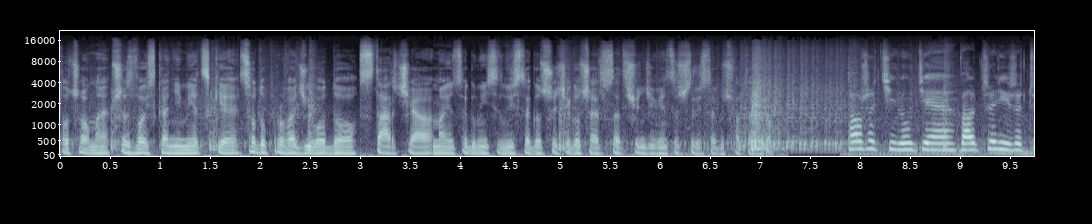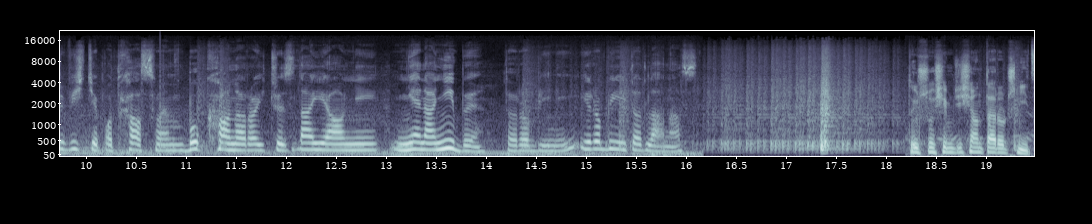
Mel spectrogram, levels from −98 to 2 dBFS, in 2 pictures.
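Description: Two loud pops break through the audio, a stronger one at 10.74 s peaking about 10 dB above the signal and a softer one at 18.33 s at about 5 dB. Each is a single sharp thump lasting roughly 20 ms, likely from a voltage spike from a plug, switch or static discharge. The sound carries on unbroken beneath both, which sets them apart from a dropout or gap.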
